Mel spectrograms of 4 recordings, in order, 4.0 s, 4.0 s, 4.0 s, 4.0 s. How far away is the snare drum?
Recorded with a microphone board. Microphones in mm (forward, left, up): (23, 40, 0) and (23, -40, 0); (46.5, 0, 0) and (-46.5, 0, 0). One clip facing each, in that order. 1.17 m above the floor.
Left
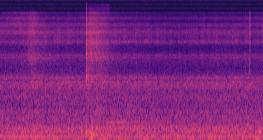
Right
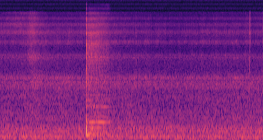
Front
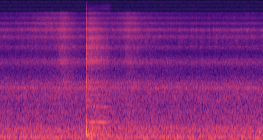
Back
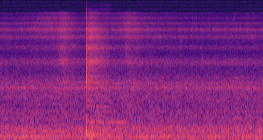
About 1.6 m.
